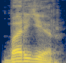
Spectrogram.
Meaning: 1. barrier (structure that bars passage) 2. hurdle
- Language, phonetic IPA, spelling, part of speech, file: Russian, [bɐˈrʲjer], барьер, noun, Ru-барьер.ogg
